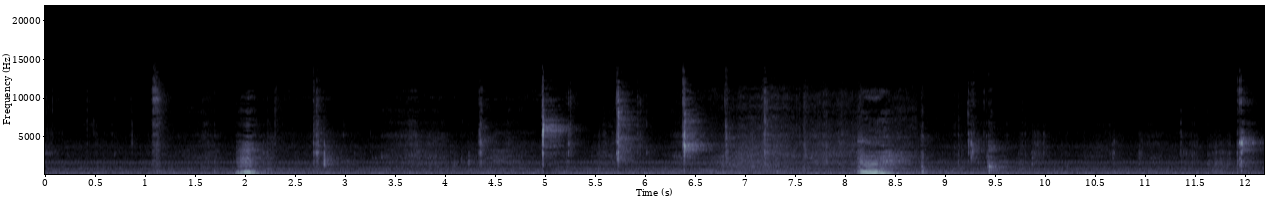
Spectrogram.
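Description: Close-miked eating sounds: wet mouth clicks and lip smacks while chewing dry-rubbed pork ribs eaten off the bone by hand. Two short hummed "mmm"s break in, one about 2 s in and a louder one about 8 s in.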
